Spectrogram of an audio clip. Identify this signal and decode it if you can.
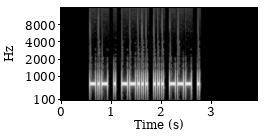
Morse code, heard as a keyed tone, about 30 wpm, 700 Hz. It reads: KE7SOE
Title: USA Call Signs - 6 Characters - 2x Character Spacing - 30wpm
